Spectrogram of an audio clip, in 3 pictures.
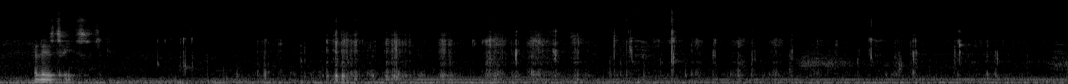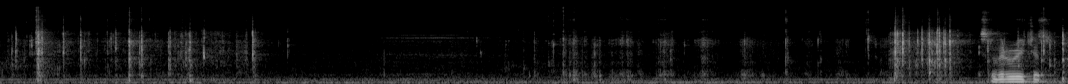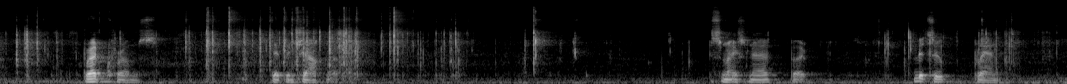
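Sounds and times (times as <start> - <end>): steady low hum: 0.0 - 23.8
chewing and crunching snack: 1.0 - 13.7, 15.4 - 28.4, 29.6 - 32.0.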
